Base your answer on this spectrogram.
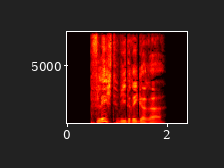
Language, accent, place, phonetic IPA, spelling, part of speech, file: German, Germany, Berlin, [ˈp͡flɪçtˌviːdʁɪɡəʁə], pflichtwidrigere, adjective, De-pflichtwidrigere.ogg
- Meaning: inflection of pflichtwidrig: 1. strong/mixed nominative/accusative feminine singular comparative degree 2. strong nominative/accusative plural comparative degree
